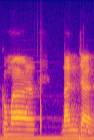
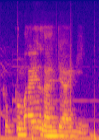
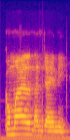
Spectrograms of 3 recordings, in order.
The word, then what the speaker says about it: Kumail Nanjiani: It's Kumar Nanja. It's very hard to pronounce his name. Kumail Nanjiani. Kumail Nanjiani.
